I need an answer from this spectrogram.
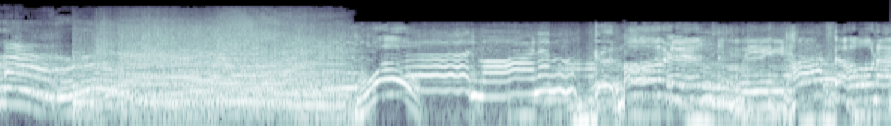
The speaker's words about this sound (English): start your engine.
